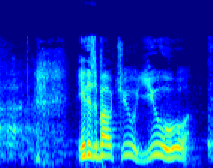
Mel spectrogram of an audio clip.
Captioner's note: laughter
